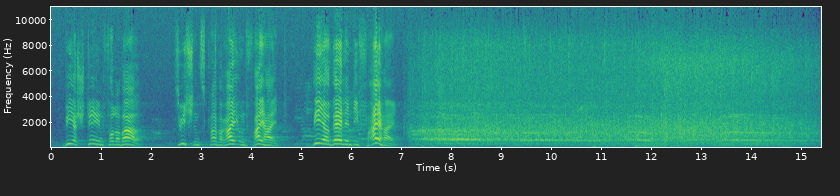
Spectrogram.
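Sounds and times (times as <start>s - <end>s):
speech: 0.2s - 1.9s, 2.5s - 7.0s
long applause in archival speech recording: 7.0s - 15.4s.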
